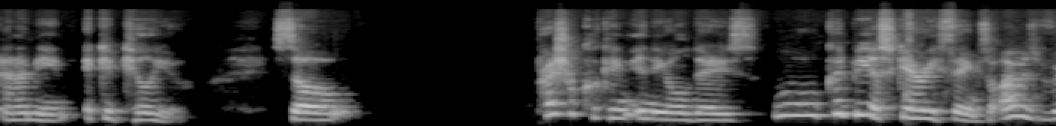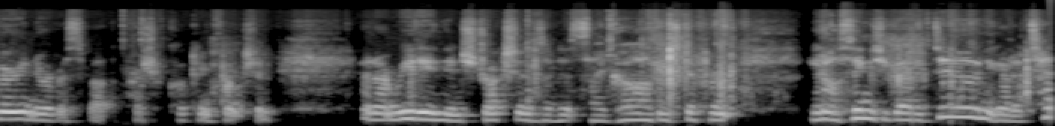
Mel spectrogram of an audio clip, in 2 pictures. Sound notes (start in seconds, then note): none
